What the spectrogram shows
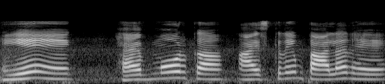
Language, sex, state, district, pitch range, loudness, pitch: Hindi, female, Madhya Pradesh, Bhopal, 230-270 Hz, -15 LUFS, 245 Hz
